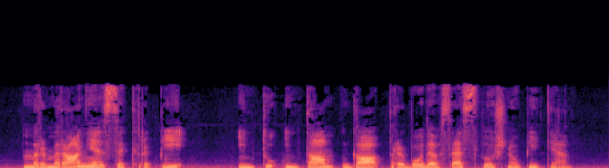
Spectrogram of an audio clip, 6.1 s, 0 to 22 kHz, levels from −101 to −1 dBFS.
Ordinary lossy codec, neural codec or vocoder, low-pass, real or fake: MP3, 48 kbps; vocoder, 24 kHz, 100 mel bands, Vocos; 10.8 kHz; fake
